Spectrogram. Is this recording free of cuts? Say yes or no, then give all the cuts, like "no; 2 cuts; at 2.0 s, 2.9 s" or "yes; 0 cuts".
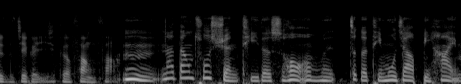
yes; 0 cuts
